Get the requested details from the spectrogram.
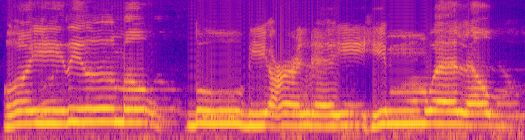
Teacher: Dot punya sifat rohwah, mengalir suaranya. Jangan sampai jangan berhenti suaranya.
